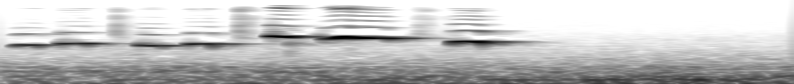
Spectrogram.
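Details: Pet cockatiel whistling a learned tune, the Pythagora Switch opening theme: a short run of clear whistled notes, with a few lower notes followed by higher, slightly falling ones, over a faint low hum.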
